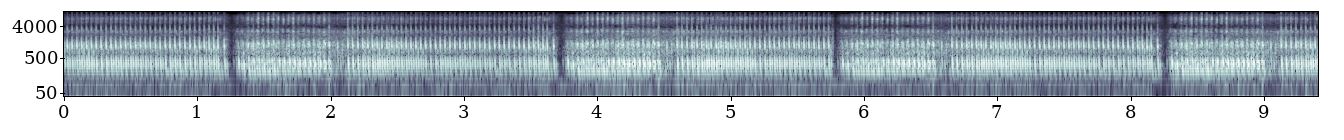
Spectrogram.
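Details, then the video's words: Domestic cat purring evenly: a dense, grainy buzz made of quick pulses, broken by short gaps roughly every two seconds, four or five across the stretch. "Tiếng mèo kêu gừ gừ"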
